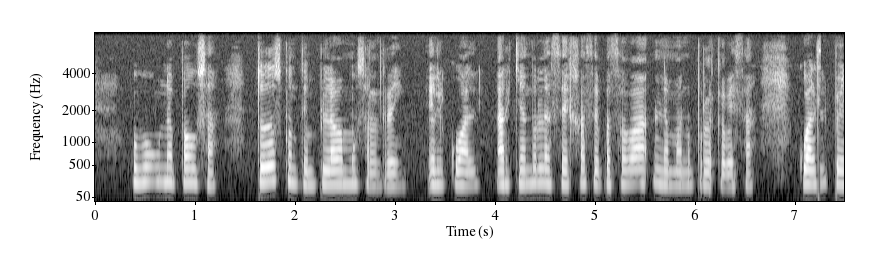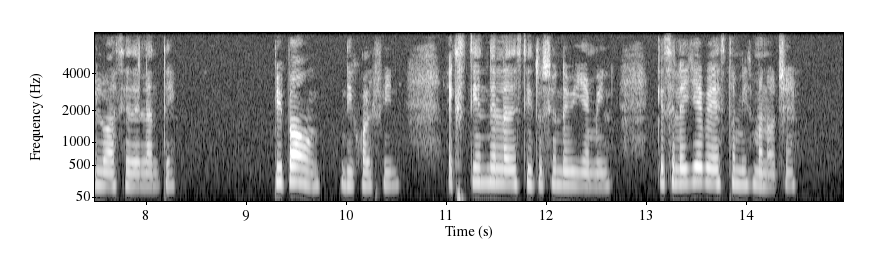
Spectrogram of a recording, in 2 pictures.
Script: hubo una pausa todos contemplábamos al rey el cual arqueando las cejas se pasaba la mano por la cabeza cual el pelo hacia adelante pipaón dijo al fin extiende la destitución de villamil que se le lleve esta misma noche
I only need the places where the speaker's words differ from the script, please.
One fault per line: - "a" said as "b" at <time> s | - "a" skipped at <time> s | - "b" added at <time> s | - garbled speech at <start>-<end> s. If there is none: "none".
none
